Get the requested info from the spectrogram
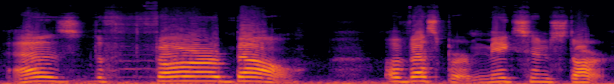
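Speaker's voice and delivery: slow, measured poetry reading with long pauses; poem recital. Acted. Reading a Byron poem to listeners, slow recital. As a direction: let each line breathe like a recital.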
